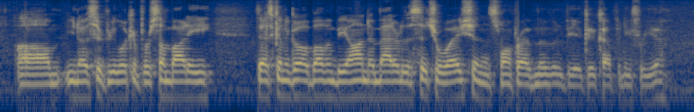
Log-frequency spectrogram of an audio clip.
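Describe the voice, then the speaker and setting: A man's very fast, monotone delivery in a Southern US accent, flat in intonation and medium in pitch. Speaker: moving company owner. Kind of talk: podcast interview.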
